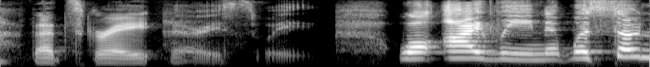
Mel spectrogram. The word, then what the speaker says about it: Ileen: Ileen is not spelled like it is. Ileen.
